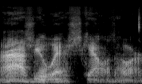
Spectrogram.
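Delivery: loud, rough, booming ring announcer voice. Asked to deliver a reply to Skeletor in different voices, do it as a Vince McMahon impression. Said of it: "I'll do it as Vince McMahon".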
